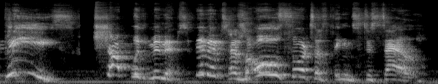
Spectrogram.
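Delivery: high, eager little merchant creature; Mimips. Acted. Merchant begging his first customers to buy, eager creature voice. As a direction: plead in a high critter voice.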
